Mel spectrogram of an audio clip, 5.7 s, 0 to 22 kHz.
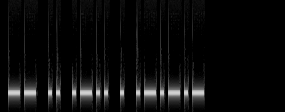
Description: Morse code, heard as a keyed tone, about 15 wpm, 700 Hz. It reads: MILE.
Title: Sentences from Top 1000 Words - Review Part 1 - 15wpm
